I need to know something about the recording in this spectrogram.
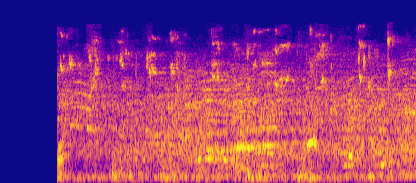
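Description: Silence for about half a second, then a basketball being dribbled on a hardwood court, with the background noise of the game.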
